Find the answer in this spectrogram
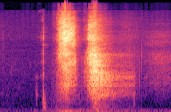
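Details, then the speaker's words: A quick intake of breath followed by a loud two-part sneeze; a single sneeze. "when a Muslim sneezes he says alhamdulillah yes he says alhamdulillah and a person who hears him sneeze and say alhamdulillah they say to him"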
